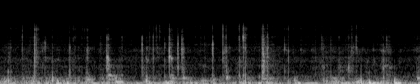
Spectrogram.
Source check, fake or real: fake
